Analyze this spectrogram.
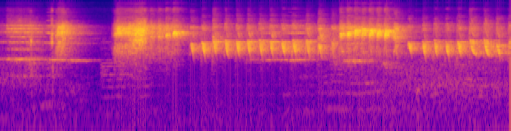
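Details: Greater green leafbird song used as a lure to make a bird sing: a short note, a pause, then a strident, fast, pulsing high chatter that continues steadily to the end.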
